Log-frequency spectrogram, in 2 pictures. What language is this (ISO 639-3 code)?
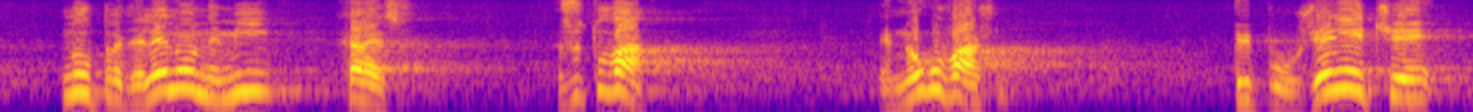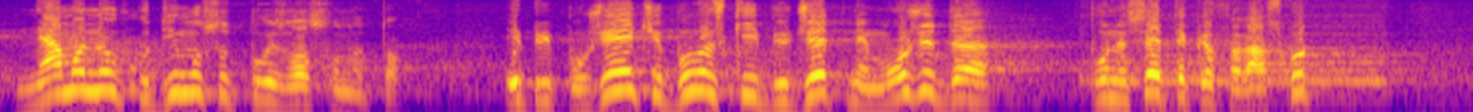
bul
